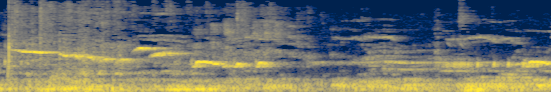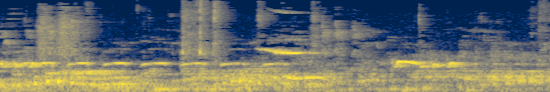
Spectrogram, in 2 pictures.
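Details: Local Indonesian zebra doves, including a female, calling to provoke a rival into answering: a relaxed string of soft, rolling mid-pitched coos repeated over several seconds, with whistles from other birds and steady background noise.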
